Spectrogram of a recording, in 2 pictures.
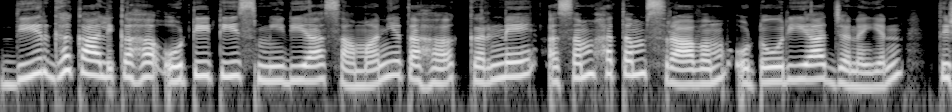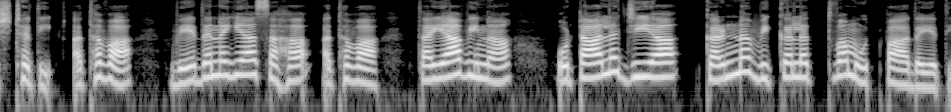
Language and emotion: Sanskrit, neutral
